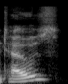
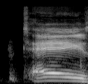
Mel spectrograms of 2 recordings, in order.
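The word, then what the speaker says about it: Toews: down there new name jonathan toes jonathan towels we'll give him one more try it's definitely got jonathan right are you sure yeah you got that okay i'll take half assistant that's the functioning of liver juice drink drink that's that's jonathan tay's tase it was right there in front of me okay so real quick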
